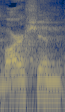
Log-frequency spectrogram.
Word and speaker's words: Marcion: There's a guy in you could pronounce it Martian, but I don't. I think it's it always sounds funny, but it would be appropriate.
